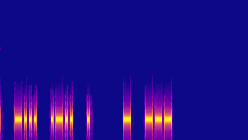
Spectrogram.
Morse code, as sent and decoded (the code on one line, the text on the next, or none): -... .-.. / - ---
BLE TO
